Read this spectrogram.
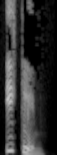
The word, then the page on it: iklim: Indonesian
